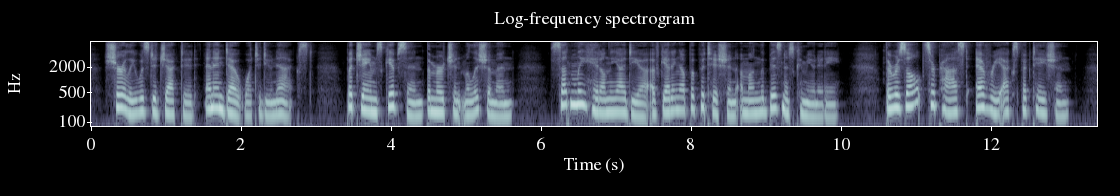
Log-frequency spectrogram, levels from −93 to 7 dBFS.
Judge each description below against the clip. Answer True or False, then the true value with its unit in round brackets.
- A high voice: False (175 Hz)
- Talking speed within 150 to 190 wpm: True (155 wpm)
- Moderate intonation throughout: True (4.7 semitones)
